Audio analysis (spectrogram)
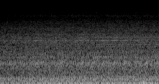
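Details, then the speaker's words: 2009 Dodge Charger R/T 5.7L Hemi at 185,000 miles, idling after its first tune-up (new spark plugs, valve cover gaskets, PCV valve): smooth, steady V8 rumble, not skipping, knocking or clacking. Normal idle. "Sounds good. It's not skipping, not busting up, not knocking, clacking,"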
